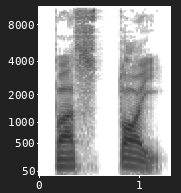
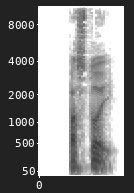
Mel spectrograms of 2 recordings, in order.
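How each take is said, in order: First: Loud, drawn-out order to stop; forceful command. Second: Short call at normal volume; restrained call to stop. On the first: Vronsky halts Anna at the door, loud insistent command. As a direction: repeat it firmly, stretching the word out. Repeats it as she leaves. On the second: Vronsky stops Anna at the door, first restrained call. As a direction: stop someone without raising your voice. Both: A narrator's reading.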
